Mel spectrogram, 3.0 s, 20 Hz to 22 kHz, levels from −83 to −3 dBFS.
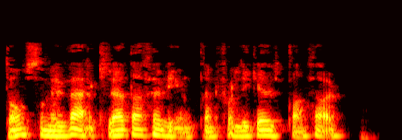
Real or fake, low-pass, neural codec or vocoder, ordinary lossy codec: fake; 7.2 kHz; codec, 16 kHz, 16 kbps, FunCodec, trained on LibriTTS, 50 frames a second; MP3, 32 kbps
